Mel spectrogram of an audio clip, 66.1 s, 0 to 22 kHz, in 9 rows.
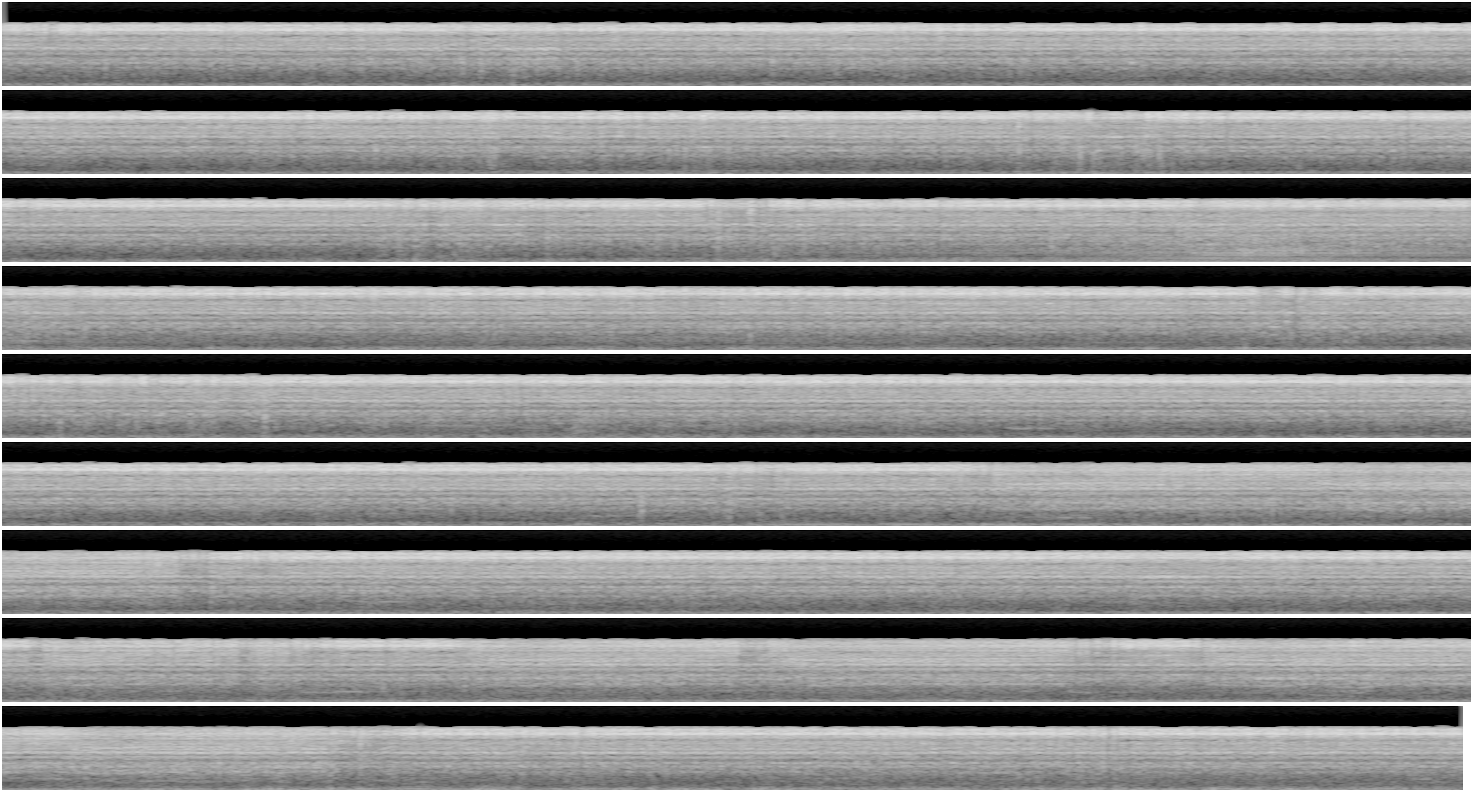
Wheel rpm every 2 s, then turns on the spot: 120, 110, 110, 110, 120, 110, 110, 110, 110, 120, 120, 110, 120, 110, 110, 120, 110, 110, 120, 120, 110, 110, 110, 110, 120, 120, 110, 110, 120, 110, 120, 110, 110.
none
